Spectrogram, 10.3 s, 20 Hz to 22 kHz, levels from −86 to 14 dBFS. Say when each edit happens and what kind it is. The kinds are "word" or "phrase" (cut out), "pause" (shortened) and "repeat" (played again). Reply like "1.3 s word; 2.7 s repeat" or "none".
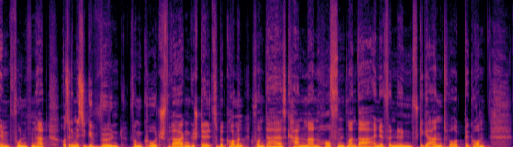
5.0 s pause; 6.9 s word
